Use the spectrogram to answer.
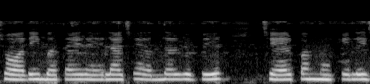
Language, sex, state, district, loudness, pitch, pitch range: Gujarati, female, Gujarat, Gandhinagar, -15 LUFS, 230 Hz, 230-235 Hz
